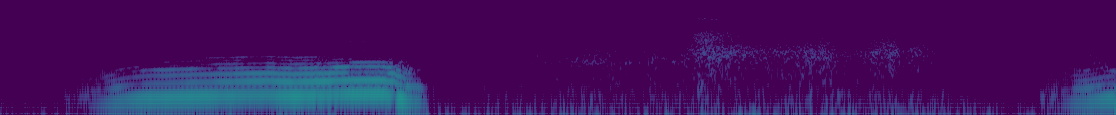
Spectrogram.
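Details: Snoring from a woman: a long, droning tone on the breath in, followed by a soft, noisy breath out, then the next drone starting.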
